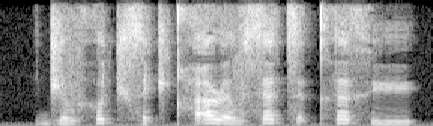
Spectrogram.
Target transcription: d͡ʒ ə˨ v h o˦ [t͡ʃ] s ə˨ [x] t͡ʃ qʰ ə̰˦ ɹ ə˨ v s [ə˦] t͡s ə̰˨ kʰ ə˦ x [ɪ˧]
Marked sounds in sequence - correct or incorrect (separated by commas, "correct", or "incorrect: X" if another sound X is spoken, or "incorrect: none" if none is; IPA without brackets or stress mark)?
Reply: correct, incorrect: none, correct, incorrect: y˧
